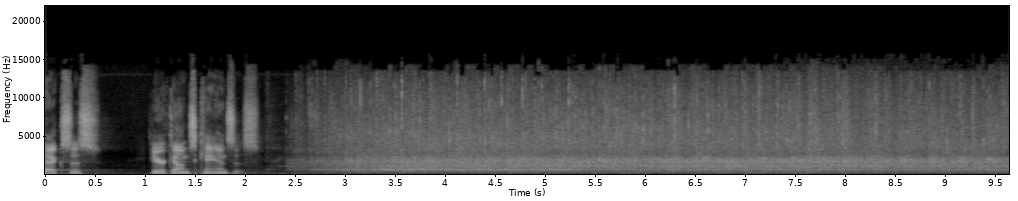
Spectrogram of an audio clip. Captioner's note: applause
